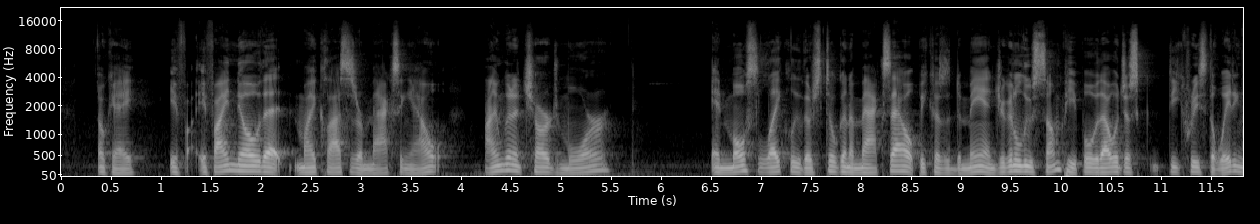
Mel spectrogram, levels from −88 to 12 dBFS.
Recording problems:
abrupt cut into speech; at the end

